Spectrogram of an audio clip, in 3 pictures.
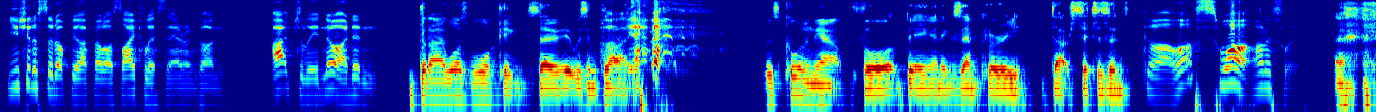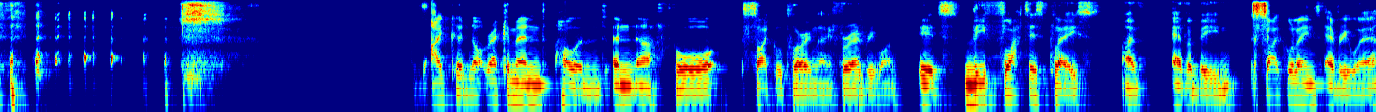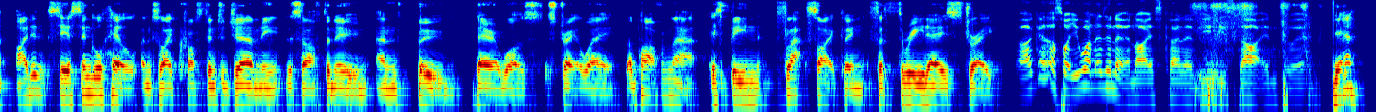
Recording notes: Apologies for the poor sound quality this week, still working on the setup!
